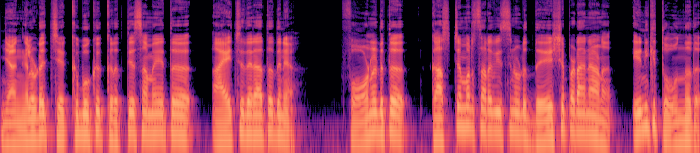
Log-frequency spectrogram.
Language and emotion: Malayalam, angry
